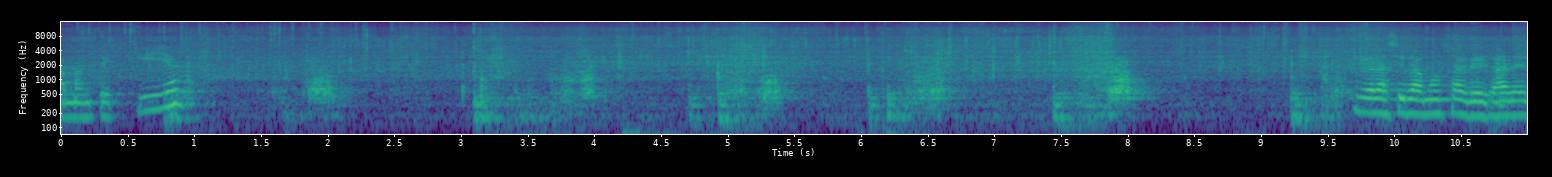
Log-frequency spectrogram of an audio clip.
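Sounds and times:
food sizzling in frying pan: 0:00.0 - 0:11.0
wooden spatula scraping pan: 0:00.9 - 0:02.4, 0:03.0 - 0:08.3, 0:09.2 - 0:11.0.

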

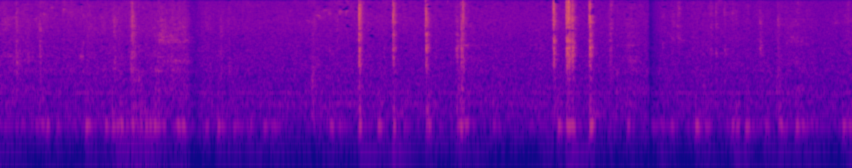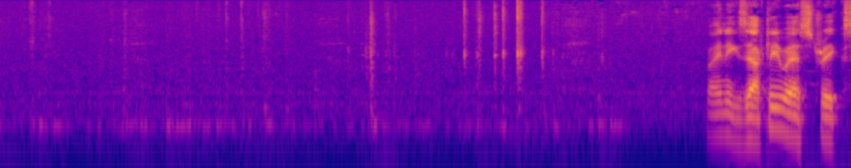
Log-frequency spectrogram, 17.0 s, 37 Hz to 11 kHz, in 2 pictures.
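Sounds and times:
wooden pieces clicking and tapping: 0:05.5 - 0:07.9, 0:12.0 - 0:14.6.

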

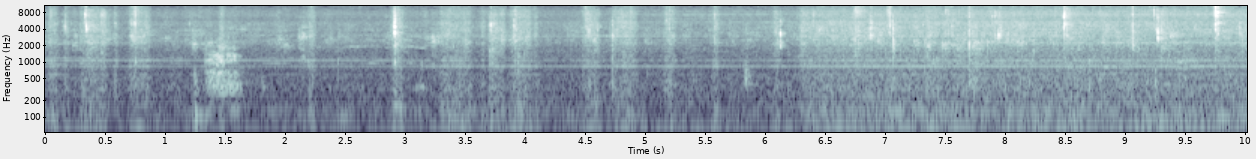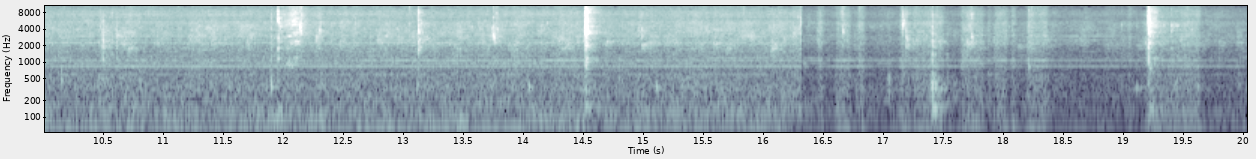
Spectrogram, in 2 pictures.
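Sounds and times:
wet mouth eating sounds: 0:05.9 - 0:11.0.

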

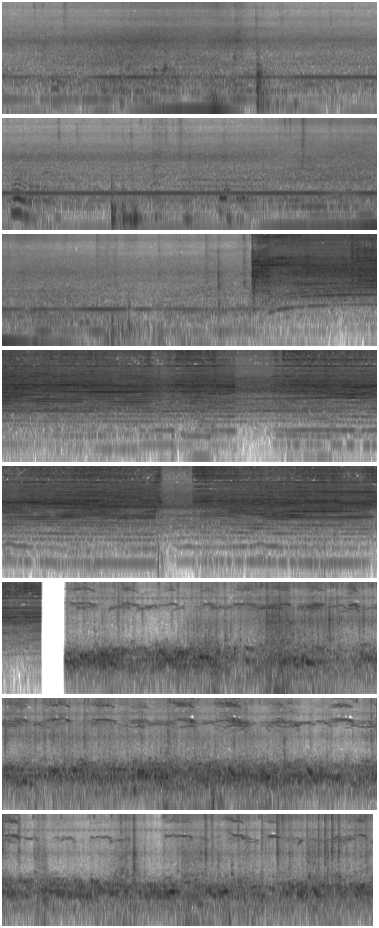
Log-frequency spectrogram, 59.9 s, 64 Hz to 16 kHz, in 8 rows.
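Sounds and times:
pigeons cooing: 0:05.9 - 0:19.8, 0:38.8 - 0:59.9
angle grinder cutting: 0:19.0 - 0:38.3.

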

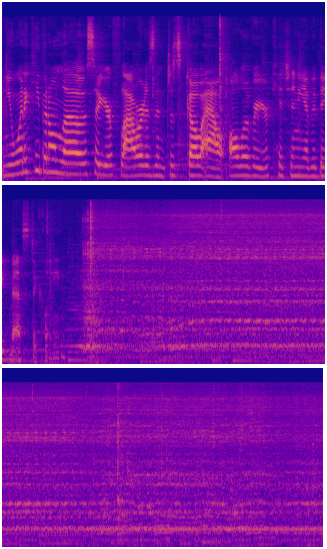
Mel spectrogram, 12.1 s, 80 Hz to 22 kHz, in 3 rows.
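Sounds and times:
stand mixer running: 0:05.0 - 0:12.0.

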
